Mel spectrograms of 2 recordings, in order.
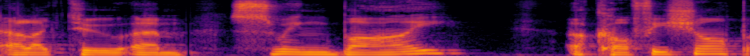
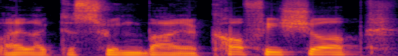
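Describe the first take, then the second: First: There is a hesitant pause before 'swing by'. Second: It flows smoothly with no pause before 'swing by'.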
